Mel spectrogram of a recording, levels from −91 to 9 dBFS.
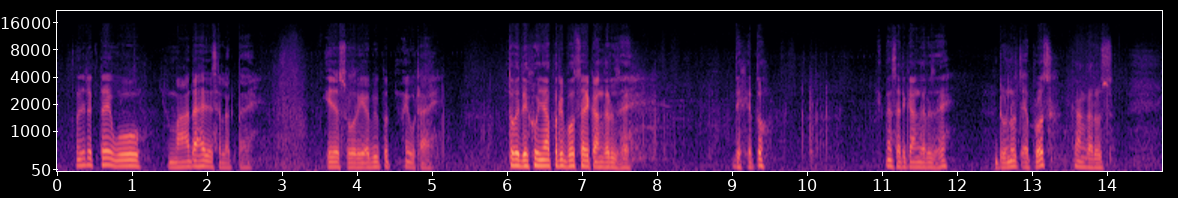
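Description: No technical faults can be heard anywhere in the clip.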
